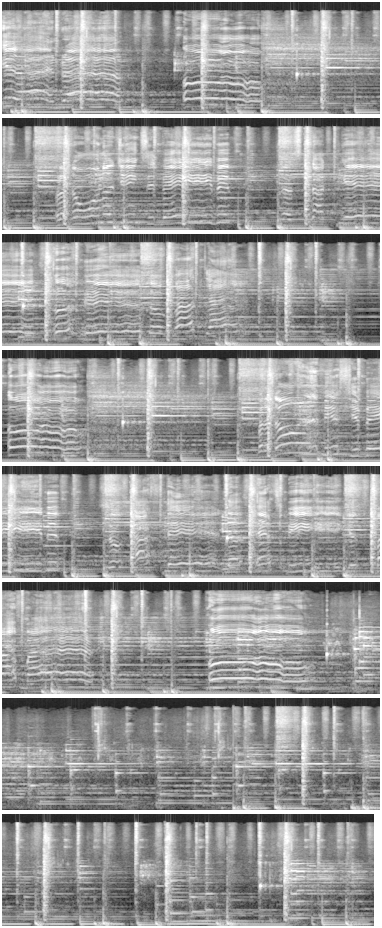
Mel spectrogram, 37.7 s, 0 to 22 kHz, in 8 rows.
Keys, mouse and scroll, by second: 0.2 u, 1.6 click, 3.2 ctrl+a, 4.1 ctrl+shift+c, 5.2 shift+b, 6.4 g, 6.6 Return, 9.0 click, 14.4 ctrl+n, 17.9 ctrl+n, 18.0 ctrl+a, 18.6-20.1 typing, 21.5-25.3 drag, 26.4 Return, 27.8 click, 30.6-35.5 drag.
